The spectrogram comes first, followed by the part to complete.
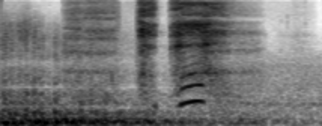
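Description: A deep boom at the start that dies away over about a second and a half. About a second in, an animated bird character gives a short breathy gasp.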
